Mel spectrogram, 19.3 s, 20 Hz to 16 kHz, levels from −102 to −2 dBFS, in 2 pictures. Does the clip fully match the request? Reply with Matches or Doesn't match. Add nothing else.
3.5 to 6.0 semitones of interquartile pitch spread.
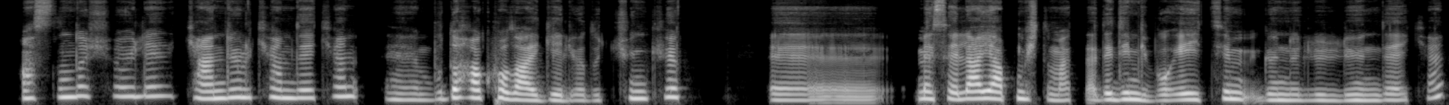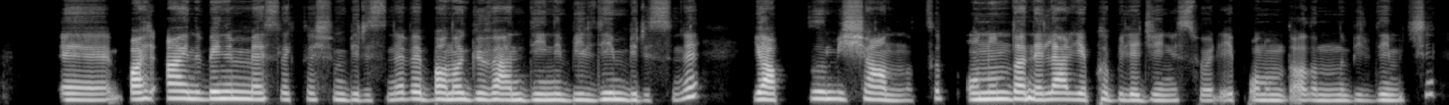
Matches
